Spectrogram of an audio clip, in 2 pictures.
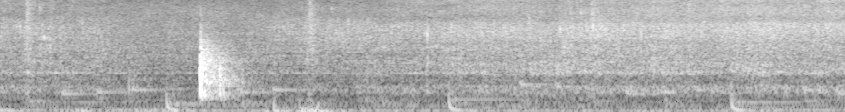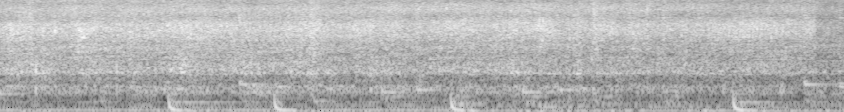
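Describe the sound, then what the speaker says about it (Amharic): Crushed ginger, onion and turmeric frying in a pan, with a sharp sizzle burst as they go in, then a steady low crackle and a few soft stirring knocks against the pan. "ያደቀቅነውን ዝንጅብልና ሽንኩርት እንጨምራለን ወዲያውም እርዳለኝ እርዱንም አብሬ ጨምሬ ያቁላላለሁ"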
